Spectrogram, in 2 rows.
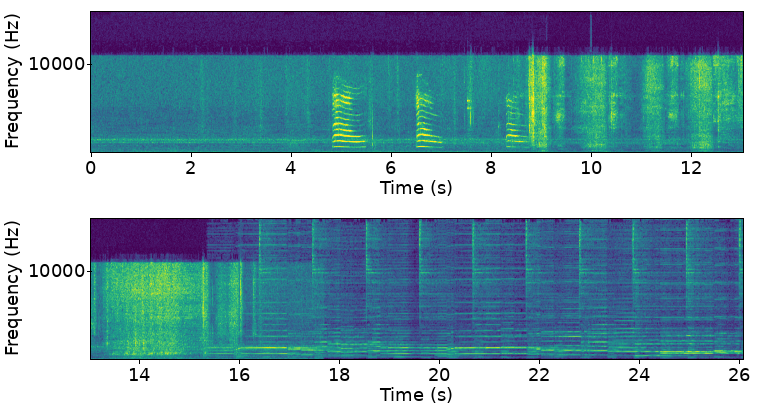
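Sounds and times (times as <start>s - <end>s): cat meowing: 4.8s - 5.6s, 6.5s - 7.1s, 8.3s - 8.8s
scraping and rustling: 8.4s - 16.4s.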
